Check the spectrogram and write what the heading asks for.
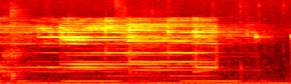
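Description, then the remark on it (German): A phone ringtone plays in steady bursts, bright high tones stacked over a low repeating pulse, fairly loud and sustained for about two seconds before trailing off. “Äh, lass das klingeln.”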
